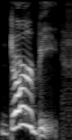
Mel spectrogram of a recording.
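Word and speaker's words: Enroughty: a century universally spelled in rufty and universally pronounced darby the members of the family themselves follow the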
